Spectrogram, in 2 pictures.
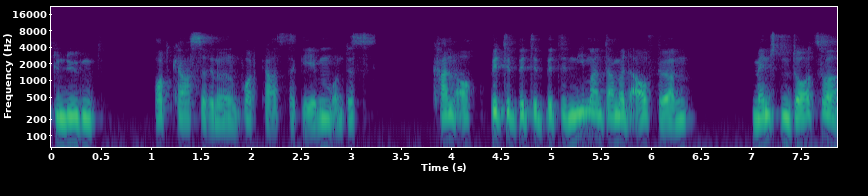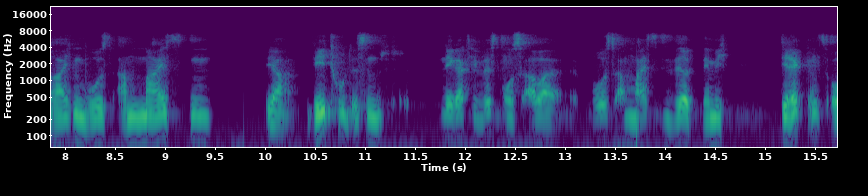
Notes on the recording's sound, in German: Leider hat die Audioqualität unserer Aufnahme etwas gelitten.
